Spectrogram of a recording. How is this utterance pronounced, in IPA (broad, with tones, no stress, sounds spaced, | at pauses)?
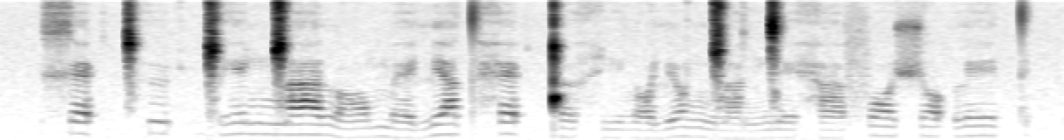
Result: x ɛ˦ ʔ ǀʰ ʉ˦ ʔ ɡ͡ǁ e˦ ŋ͡ǁ a˦ l ɔ˨˦ m ɛ˨ lʲ a˦ t h ɛ˦ ʔ ǃ ə˨ h i˨ l ɔ˨ lʲ ɔ˦ ŋ͡ǁ a˨ ŋ͡ǀ e˨ h a˨ f ɔ˦ ʃ ɔ˦ ʔ l e˦ t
